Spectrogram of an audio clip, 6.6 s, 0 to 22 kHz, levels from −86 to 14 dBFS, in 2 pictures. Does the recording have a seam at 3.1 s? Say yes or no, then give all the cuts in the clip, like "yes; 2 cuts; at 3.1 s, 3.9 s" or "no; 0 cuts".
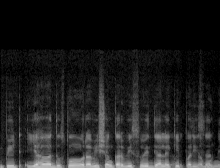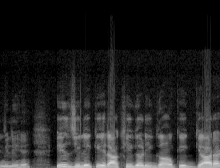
yes; 1 cut; at 3.1 s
